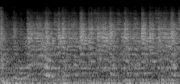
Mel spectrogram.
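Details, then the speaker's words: Engine after oil change with detergent added, fresh gas and fuel treatment, recently revved hard: runs smooth at first, then rapid light clicking from the top of the motor, passenger side toward the back, over a rough idle; valvetrain ticking at idle. "so I ran smooth at first but now you're gonna hear a clicking noise from the top part of the motor on the passenger side I think"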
